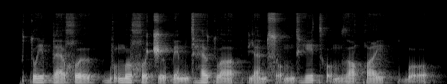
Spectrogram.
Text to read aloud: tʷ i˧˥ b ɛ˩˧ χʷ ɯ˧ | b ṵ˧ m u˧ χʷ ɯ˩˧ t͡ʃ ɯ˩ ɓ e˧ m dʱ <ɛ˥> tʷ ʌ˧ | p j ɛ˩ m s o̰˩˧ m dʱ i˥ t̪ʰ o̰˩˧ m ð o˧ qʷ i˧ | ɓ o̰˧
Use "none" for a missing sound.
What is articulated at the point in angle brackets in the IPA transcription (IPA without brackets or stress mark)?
ɛ˥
